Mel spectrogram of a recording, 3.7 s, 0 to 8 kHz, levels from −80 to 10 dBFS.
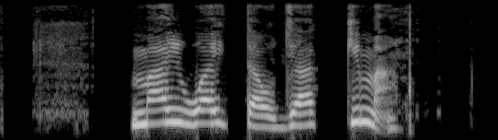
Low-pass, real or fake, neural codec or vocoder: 7.2 kHz; real; none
